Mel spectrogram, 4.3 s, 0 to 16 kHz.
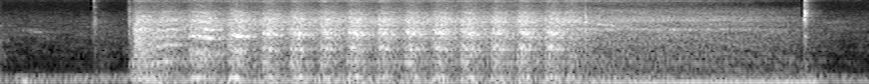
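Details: Old fuel-injected Mitsubishi Lancer with a GTI 4G67 engine, after ECT sensor replaced, injectors cleaned, timing set and burnt wiring tidied: starter cranks steadily about 3.5 pulses a second but never catches; crank, no start, ECU fault suspected, unconfirmed.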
